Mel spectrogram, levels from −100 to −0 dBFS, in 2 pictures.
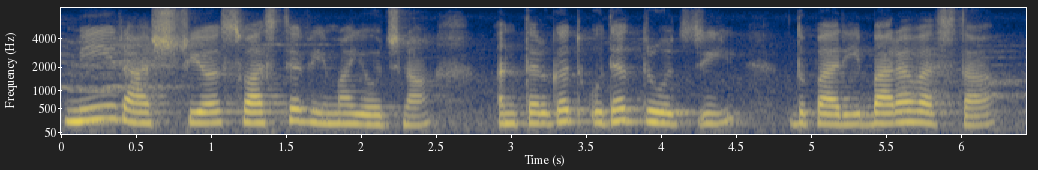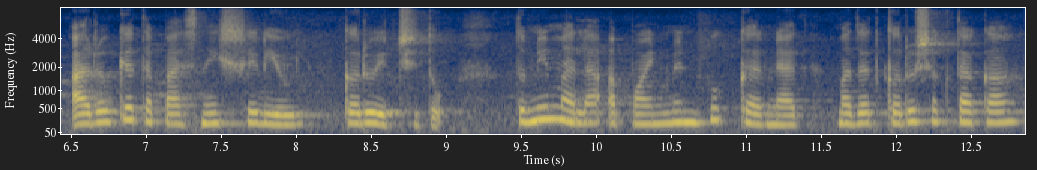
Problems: constant background noise, background conversations at intervals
